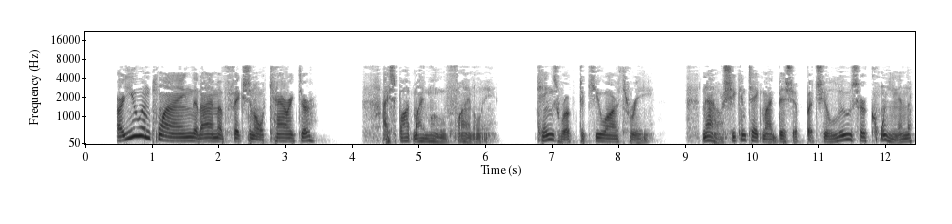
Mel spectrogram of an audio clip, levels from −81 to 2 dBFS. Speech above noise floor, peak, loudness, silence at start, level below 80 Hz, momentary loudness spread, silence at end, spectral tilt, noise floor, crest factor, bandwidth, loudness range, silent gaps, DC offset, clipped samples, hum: 65 dB; 0 dBFS; -18 LUFS; 0.5 s; -46 dBFS; 10 LU; 0.05 s; -5.5 dB/octave; -83 dBFS; 18 dB; 6.6 kHz; 6 LU; none; under 0.1%; under 0.1%; none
